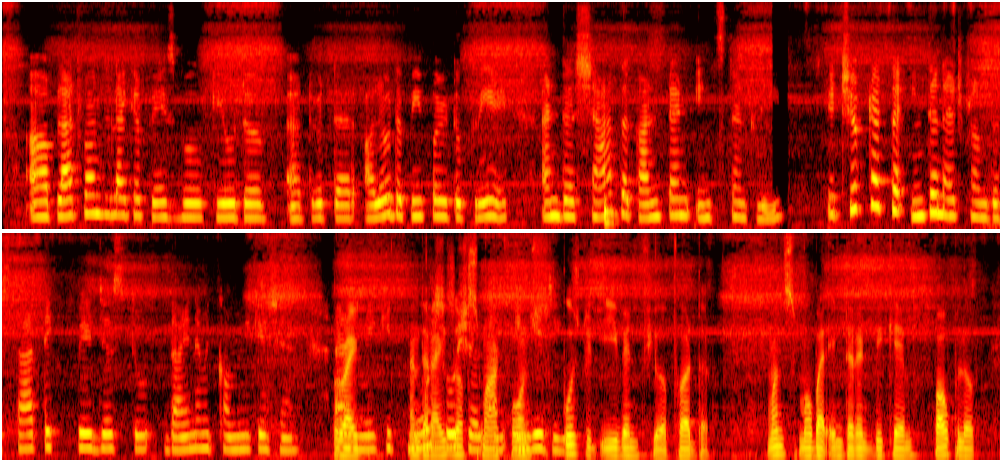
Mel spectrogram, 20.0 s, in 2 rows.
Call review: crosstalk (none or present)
present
